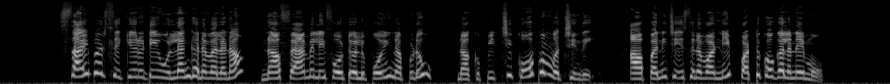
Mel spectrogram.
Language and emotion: Telugu, angry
